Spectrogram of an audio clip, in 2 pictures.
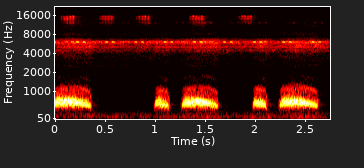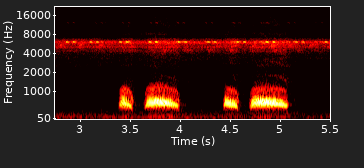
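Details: Spotted dove in forest near a decoy: four unhurried coo pairs, each a brief note followed by a fuller drawn coo, separated by pauses of about a second; thin high whine in the background.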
